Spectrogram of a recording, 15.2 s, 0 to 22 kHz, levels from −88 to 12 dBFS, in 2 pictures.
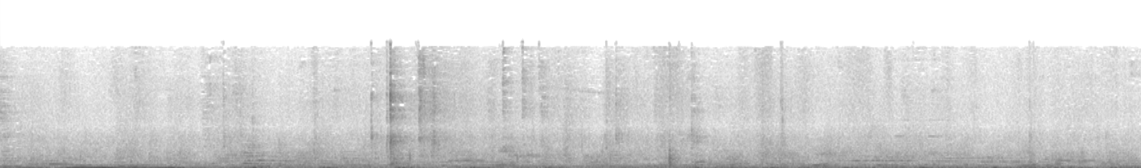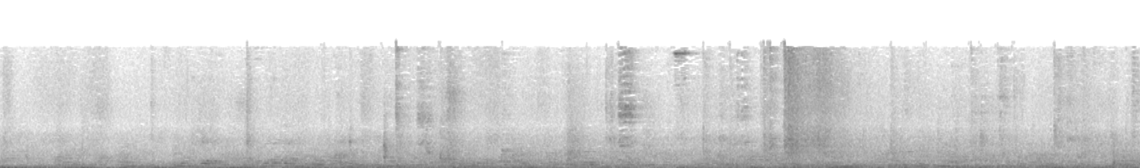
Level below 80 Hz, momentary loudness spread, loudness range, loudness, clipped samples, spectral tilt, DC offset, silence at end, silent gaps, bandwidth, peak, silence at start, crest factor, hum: -44 dBFS; 5 LU; 3 LU; -36 LUFS; under 0.1%; -5 dB/octave; under 0.1%; 0 s; none; 17 kHz; -16 dBFS; 0 s; 20 dB; none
